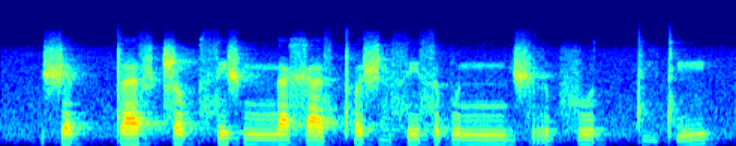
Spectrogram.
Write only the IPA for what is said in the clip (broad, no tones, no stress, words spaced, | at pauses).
ʃɛtːæsʈ͡ʂɤp siʃnːæ xæstʼɤʃa̤si səpunːi̤ʃrup fu tːi̤tʼi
